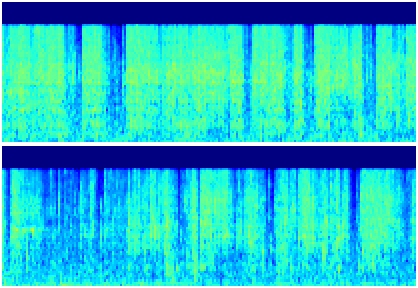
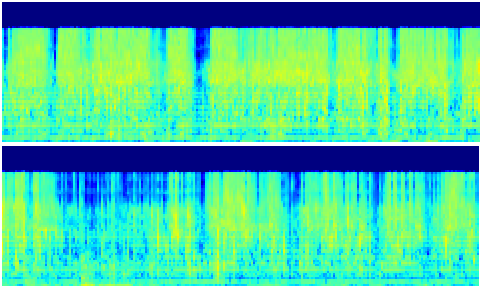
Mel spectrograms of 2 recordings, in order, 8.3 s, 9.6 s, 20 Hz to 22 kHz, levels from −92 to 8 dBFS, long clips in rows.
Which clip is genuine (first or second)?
first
